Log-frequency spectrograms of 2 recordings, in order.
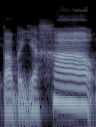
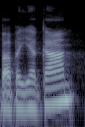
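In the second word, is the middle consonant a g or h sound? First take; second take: h; g. First: The second word has a breathy h sound. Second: The second word has a hard g sound. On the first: This is the form used in Ukrainian. "in Ukrainian would say Baba Yaha" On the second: This is the form used in Russian and in America. "That pronunciation, Baba Yaga, is a Russian pronunciation"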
